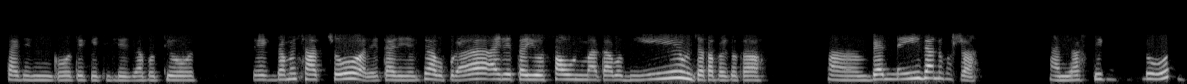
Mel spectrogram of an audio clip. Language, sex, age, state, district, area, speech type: Nepali, female, 30-45, West Bengal, Kalimpong, rural, conversation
